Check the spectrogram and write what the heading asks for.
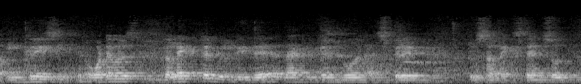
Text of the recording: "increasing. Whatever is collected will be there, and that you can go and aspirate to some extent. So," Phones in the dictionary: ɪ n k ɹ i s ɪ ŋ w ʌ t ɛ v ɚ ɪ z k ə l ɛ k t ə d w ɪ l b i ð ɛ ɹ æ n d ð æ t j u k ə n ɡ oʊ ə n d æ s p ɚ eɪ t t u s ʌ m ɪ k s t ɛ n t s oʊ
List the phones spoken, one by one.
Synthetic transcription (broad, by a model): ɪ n k ɹ i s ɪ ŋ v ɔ t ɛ v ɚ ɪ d k ə l ɛ k t ə d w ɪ l b i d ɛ ɹ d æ t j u k ə n ɡ oʊ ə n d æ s p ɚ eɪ t t u s ʌ m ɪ k s t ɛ n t s oʊ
